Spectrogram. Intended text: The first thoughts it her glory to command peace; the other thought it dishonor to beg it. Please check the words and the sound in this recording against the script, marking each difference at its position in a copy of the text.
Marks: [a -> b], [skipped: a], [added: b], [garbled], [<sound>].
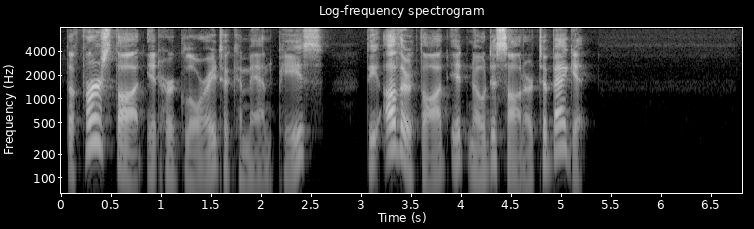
The first [thoughts -> thought] it her glory to command peace; the other thought it [added: no] dishonor to beg it.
